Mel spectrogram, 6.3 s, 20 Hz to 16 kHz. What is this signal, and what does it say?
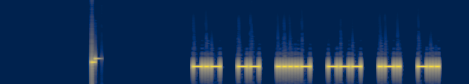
Morse code, heard as a keyed tone, about 30 wpm, spaced as for 22 wpm, 700 Hz. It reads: KM4ORD
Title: USA Call Signs - 6 Characters - 2x Character Spacing - 30wpm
